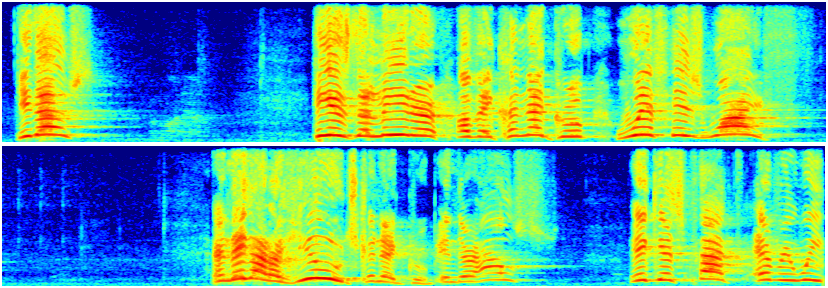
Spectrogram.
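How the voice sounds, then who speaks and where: A man with a strong Cuban accent projects a raised voice at an extremely high pitch, his bright, sharp tone animated, his loudness swinging widely, his pitch variation ordinary, and his speech broken by long, frequent pauses. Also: fairly slow pace. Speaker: pastor. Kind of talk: sermon. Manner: conversational, animated.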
